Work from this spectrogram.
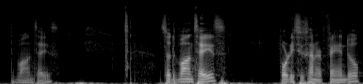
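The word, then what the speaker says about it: Devon Toews: index 7.1 and then a decent drop off Devin tase toes again I don't watch hockey should probably figured out how to pronounce this and I'll do that right now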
